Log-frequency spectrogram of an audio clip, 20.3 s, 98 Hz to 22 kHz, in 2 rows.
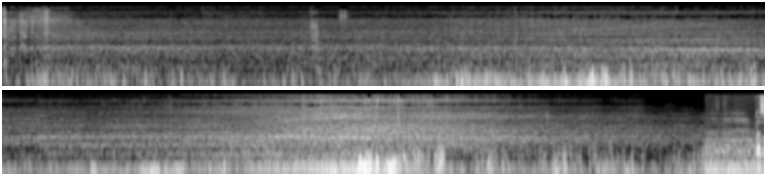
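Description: A Mercedes-Benz Vito Tourer 119 CDI 4x4 van driving on the road, heard as a low, continuous engine and road drone from inside the cabin that swells gently as it accelerates, with no talking over it.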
